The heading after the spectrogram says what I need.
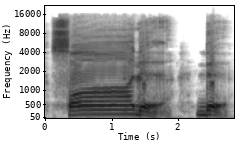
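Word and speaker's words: صاد: Kalau dibaca shad de. Karena memang secara ejaan ada dalnya. Oke. Nah, itu yang dimaksud dengan ejaan adalah tadi sesuai dengan hurufnya. Ejaan hurufnya. Kalau membaca sesuai hurufnya saja, maka kita harusnya bacanya apa? Sh. itu namanya huruf.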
